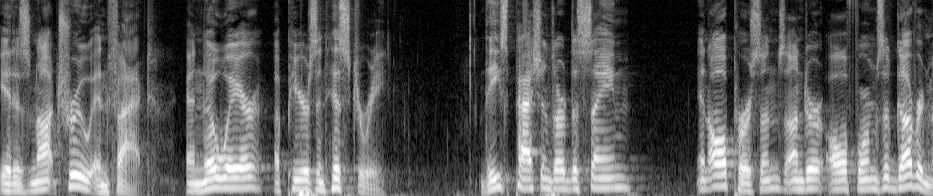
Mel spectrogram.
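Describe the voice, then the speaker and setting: A man with a Southern US accent, medium pitch, lively intonation and a fairly slow pace. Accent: Southern American. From North Carolina, USA. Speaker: minister and psychologist. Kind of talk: church sermon.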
